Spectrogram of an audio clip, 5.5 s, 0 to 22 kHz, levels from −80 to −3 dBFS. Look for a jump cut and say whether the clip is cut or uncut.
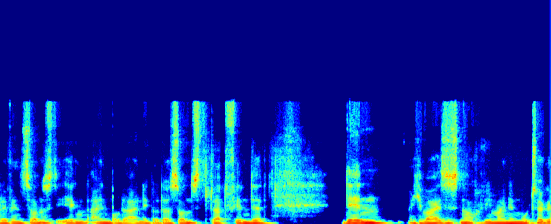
cut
